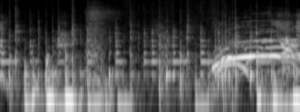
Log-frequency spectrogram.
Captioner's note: inhales sharply; women cheering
